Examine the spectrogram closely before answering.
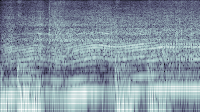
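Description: A chainsaw engine roars loudly, revving in a steady buzzing drone whose pitch swells and dips a couple of times over two seconds, with no voices.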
